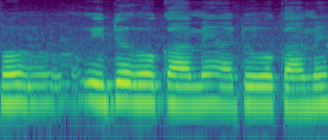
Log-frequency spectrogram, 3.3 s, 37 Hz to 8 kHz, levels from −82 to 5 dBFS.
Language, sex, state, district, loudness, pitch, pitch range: Telugu, male, Andhra Pradesh, Krishna, -14 LUFS, 150 Hz, 145-155 Hz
